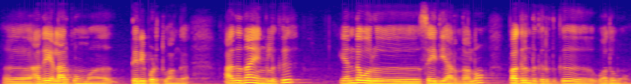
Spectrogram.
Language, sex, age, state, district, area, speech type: Tamil, female, 45-60, Tamil Nadu, Viluppuram, rural, spontaneous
